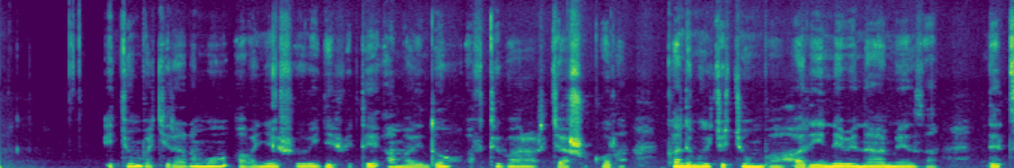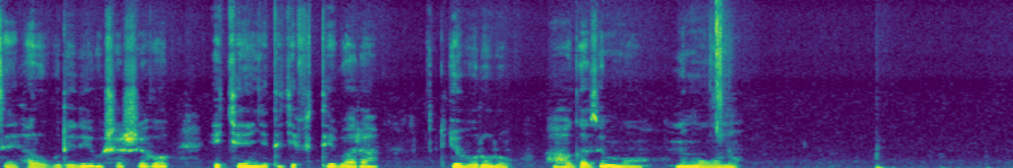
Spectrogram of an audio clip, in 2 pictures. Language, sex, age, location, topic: Kinyarwanda, female, 18-24, Huye, education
